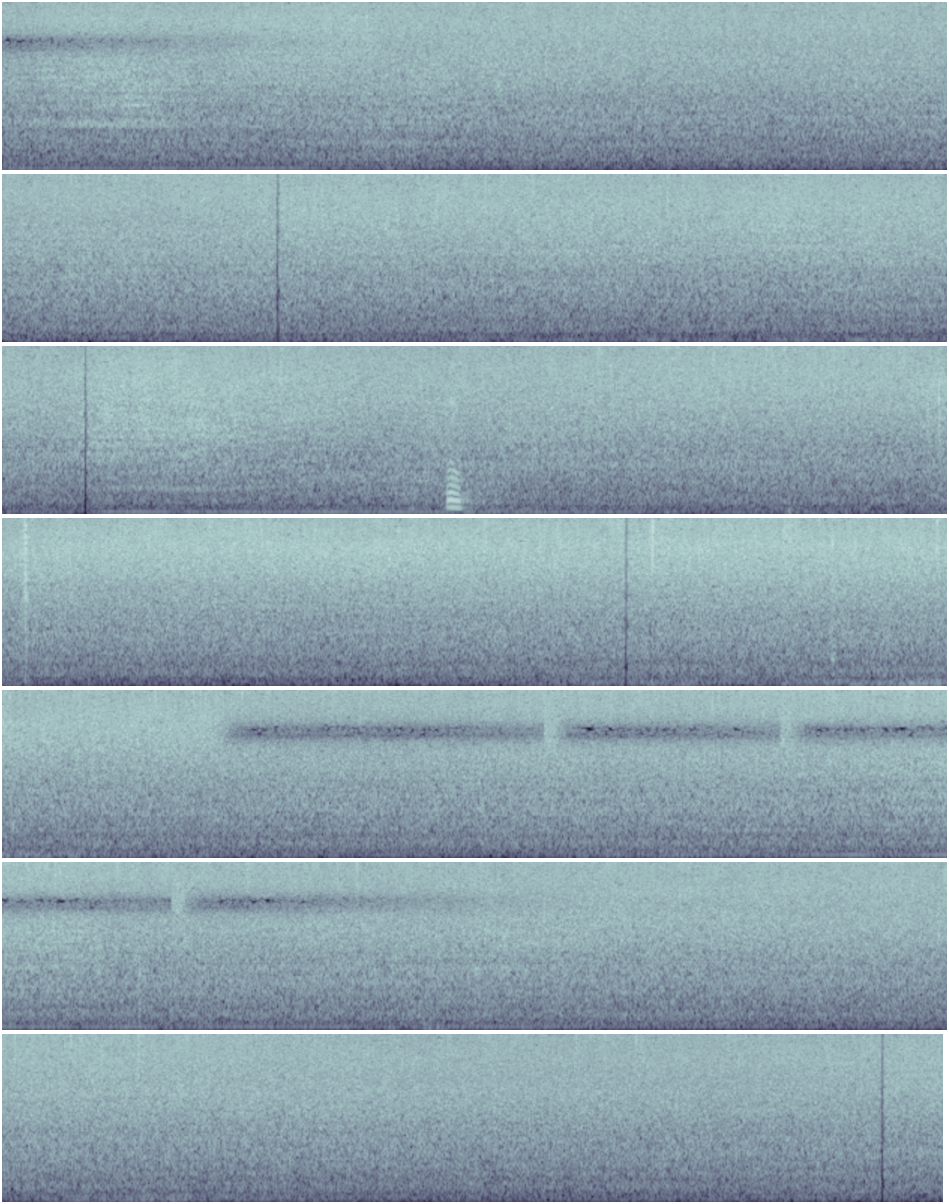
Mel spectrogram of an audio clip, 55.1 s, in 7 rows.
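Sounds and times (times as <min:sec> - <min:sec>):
heavy rain on grass and trees: 0:00.0 - 0:55.0.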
